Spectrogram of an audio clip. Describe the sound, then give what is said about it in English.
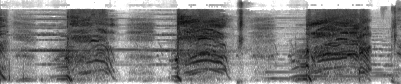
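A voice imitates a priest coughing badly with a dry, hacking cough: three long, harsh, raspy bursts with strained, groaning pitch, each about a second, separated by short pauses and gasping breaths. “Listen to a priest cough badly.”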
